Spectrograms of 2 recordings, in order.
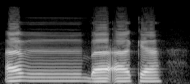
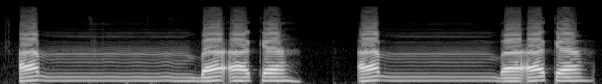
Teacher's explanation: bacaan idbaq yaitu dengan membaca dengan bibir tertutup rapat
